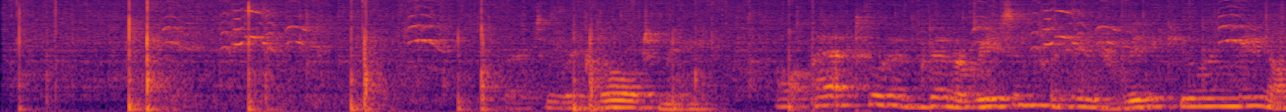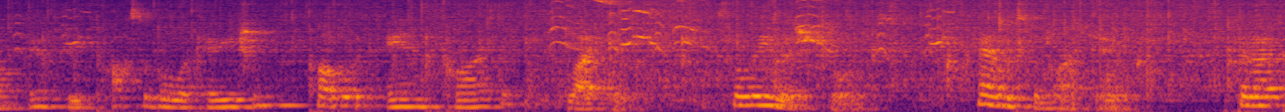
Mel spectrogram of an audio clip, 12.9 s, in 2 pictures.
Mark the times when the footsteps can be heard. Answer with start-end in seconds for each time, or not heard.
0.0-4.1.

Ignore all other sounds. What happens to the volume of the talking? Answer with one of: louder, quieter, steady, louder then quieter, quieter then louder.
steady.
